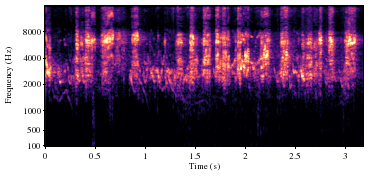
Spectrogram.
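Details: Australian budgies chirping while eating soft food, recorded December 4, 2023; dense, rapid high chatter and warbling twitters from several birds overlap continuously, with a few sharp clicks.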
